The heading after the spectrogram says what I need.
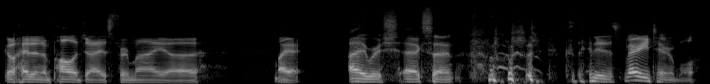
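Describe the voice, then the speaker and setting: A man's voice: medium pitch, huge pitch swings, measured pace, fairly bright tone, dry recording. A man hosting a live-streamed tabletop game show, chatting casually and reading sponsor spots in a loose, rambling way with lots of fillers. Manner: loose, rambling, with many fillers and self-corrections. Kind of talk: casual chat and sponsor reads.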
